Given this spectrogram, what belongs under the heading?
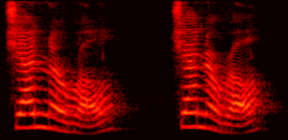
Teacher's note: my tongue is moving for the N and it's moving for the L so when I say in general my tongue moved three times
